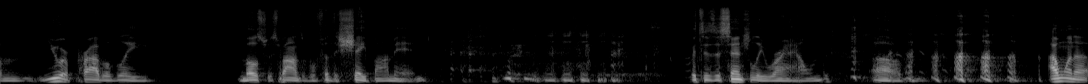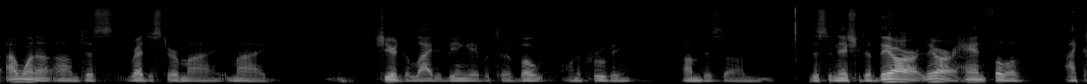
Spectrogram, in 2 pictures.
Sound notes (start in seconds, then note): 10.2 laughter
